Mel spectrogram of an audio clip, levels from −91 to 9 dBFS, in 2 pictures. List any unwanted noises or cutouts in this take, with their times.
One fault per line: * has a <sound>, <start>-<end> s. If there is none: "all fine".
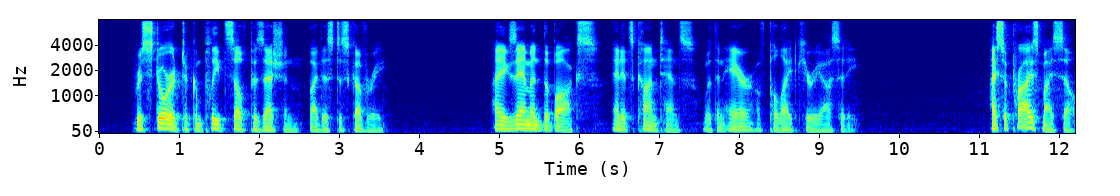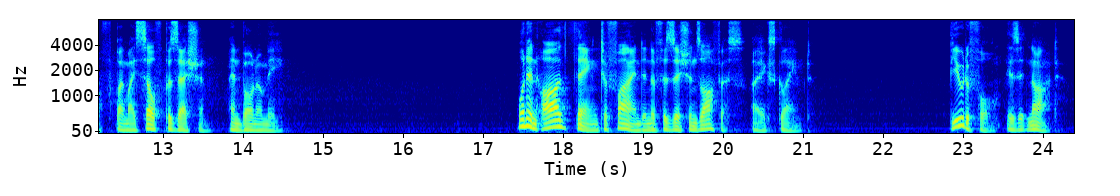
all fine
